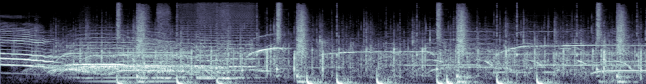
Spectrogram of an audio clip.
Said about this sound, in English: Please put your hands together and welcome to the stage your hosts, Speedy, Rose, and Camille!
